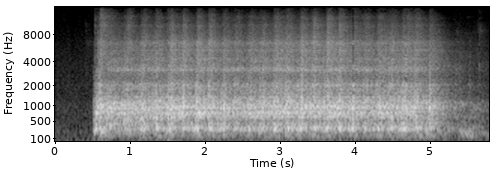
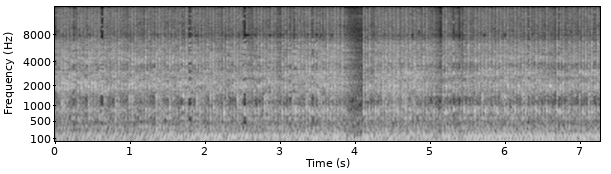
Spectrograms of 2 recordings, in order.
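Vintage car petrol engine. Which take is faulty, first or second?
first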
